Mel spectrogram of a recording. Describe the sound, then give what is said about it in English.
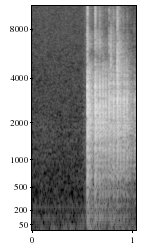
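A twelve-sided die is tossed onto a hard surface, clattering in a quick burst of rattling bounces before it settles, landing on nine. No one speaks. “In this audio, I have a 12-sided dice. I really like the 12-sided dice.”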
